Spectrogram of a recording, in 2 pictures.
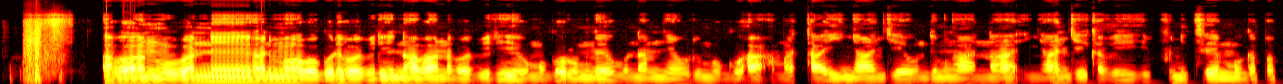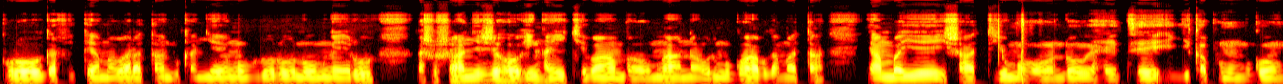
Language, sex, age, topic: Kinyarwanda, male, 25-35, health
